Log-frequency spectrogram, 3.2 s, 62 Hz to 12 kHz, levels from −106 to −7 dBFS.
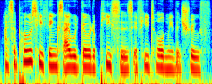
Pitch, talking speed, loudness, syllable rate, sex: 185 Hz, 285 wpm, -18 LUFS, 6.0 syllables/s, female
